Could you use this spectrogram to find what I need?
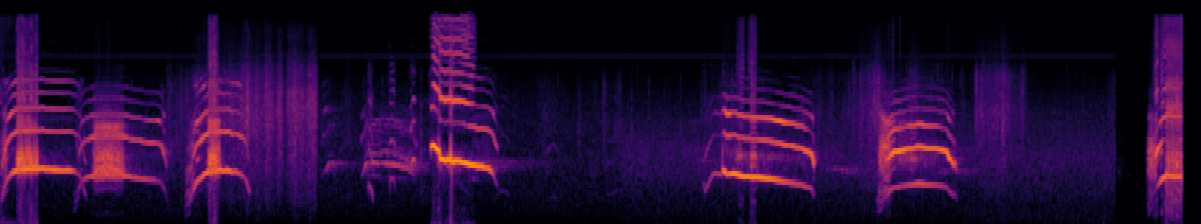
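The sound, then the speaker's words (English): A young wolf pup tries out its first howls: a string of about seven short, high, wavering cries with brief pauses between them, fairly loud, with no talking. “I think I want to have one little, makes me feel good, one little clip about this little wolf's first howl, and I think this is actually pretty cool.”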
